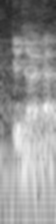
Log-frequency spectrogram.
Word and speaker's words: Godot: Godot, okay, cool. I've been pronouncing it all the time.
